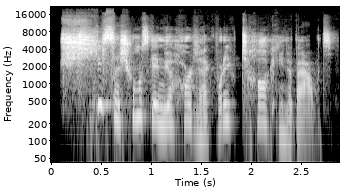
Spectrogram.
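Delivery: very high, loud and shocked; shrieked reproach after a fright; startled outburst. A narrator's reading. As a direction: jump out of your skin, then demand answers. Wife startled by his sudden shout.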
